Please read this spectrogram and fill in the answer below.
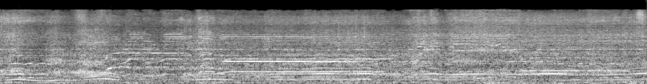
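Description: Engine of a radio-controlled aerobatic model airplane running in flight over background music, its pitch swooping up and down in the first second or so, then holding steadier with small rises and falls.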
